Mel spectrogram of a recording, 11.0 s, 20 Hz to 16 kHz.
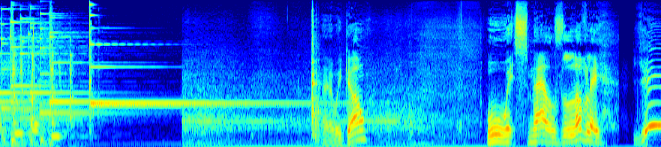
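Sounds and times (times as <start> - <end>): mallet percussion music: 0.0 - 5.4
timer bell ding: 0.0 - 6.2.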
